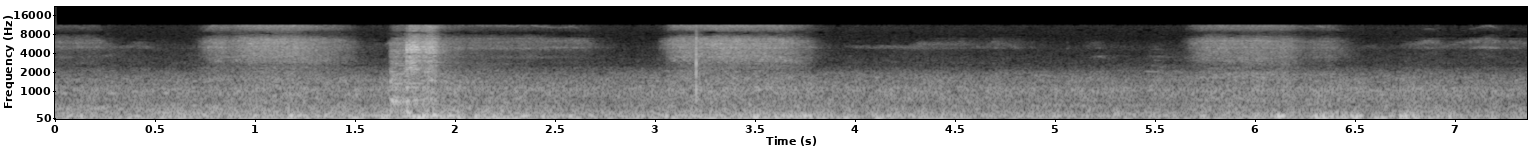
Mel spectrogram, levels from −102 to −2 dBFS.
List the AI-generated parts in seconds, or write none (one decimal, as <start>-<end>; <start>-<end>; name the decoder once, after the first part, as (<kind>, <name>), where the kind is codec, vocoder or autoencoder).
0.7-1.3 (vocoder, BigVGAN v2); 1.8-6.2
